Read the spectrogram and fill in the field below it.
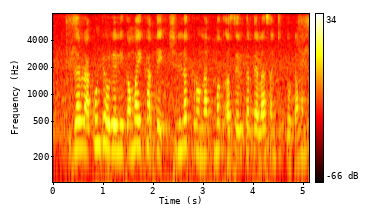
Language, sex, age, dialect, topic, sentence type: Marathi, female, 56-60, Varhadi, banking, statement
